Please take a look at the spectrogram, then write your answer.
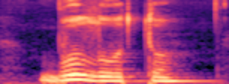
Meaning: swamp, marsh, bog
- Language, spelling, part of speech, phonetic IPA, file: Ukrainian, болото, noun, [bɔˈɫɔtɔ], Uk-болото.ogg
